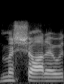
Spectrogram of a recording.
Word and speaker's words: Machado: Machado. It's close enough. It's common. – Machado. I just Machado. Too much emphasis on the wrong syllable there.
